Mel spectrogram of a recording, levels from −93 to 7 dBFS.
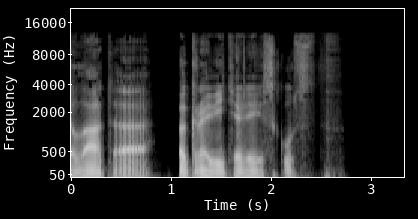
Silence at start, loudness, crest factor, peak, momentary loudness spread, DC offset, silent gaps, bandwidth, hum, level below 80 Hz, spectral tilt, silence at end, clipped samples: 0 s; -24 LUFS; 20 dB; -4 dBFS; 12 LU; under 0.1%; 1.01-1.06 s; 13 kHz; none; -32 dBFS; -6.5 dB/octave; 0.75 s; under 0.1%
